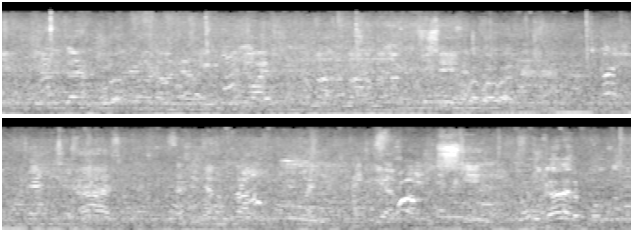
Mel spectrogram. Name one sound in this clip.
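A man talks on a phone nearby.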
